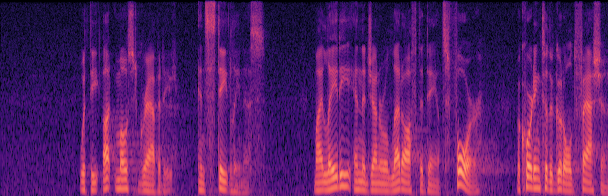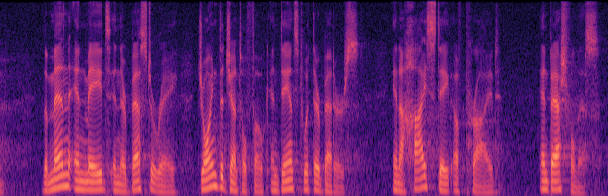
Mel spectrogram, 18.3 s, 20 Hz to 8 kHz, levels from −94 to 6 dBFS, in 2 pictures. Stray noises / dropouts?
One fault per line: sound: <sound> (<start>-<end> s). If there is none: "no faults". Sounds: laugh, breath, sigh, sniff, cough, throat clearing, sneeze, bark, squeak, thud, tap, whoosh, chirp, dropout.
no faults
